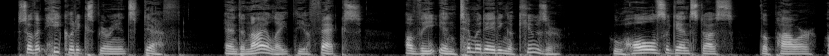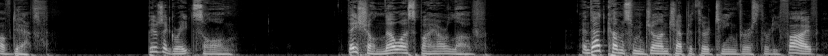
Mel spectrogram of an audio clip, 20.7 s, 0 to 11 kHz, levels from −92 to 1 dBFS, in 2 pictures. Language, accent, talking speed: English, American, 120 wpm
